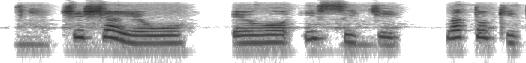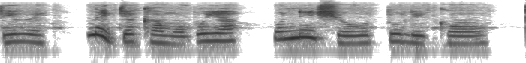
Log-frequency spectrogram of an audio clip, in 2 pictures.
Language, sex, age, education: Yoruba, female, 15-29, tertiary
